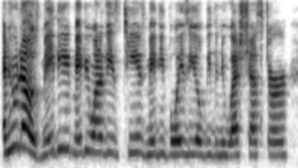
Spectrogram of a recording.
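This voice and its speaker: Thoughtful and casual, a female podcast co-host breaks down sports, often revising her words partway through a sentence. Her high, fairly bright voice stays fairly even in intonation at a moderate pace.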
